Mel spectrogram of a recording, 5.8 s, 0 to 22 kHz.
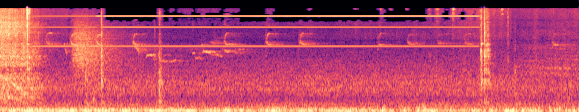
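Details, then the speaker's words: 2000 Volvo V70 2.4 petrol, one spark plug removed: cranking rhythm uneven, starter speeding up once each cycle as that cylinder has no compression; demonstrates low compression in one cylinder. "hopefully you heard that and in fact there's a little bit of like a vapor or whatever came out"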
